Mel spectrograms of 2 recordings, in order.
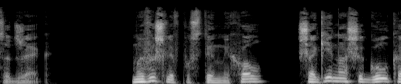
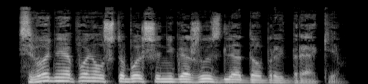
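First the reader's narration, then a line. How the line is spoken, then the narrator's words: Sad sigh. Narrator (Russian): печально вздохнул Барак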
